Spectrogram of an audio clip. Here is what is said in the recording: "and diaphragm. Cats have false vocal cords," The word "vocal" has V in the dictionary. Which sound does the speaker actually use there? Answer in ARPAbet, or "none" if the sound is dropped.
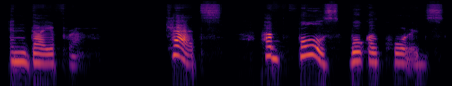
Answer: V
